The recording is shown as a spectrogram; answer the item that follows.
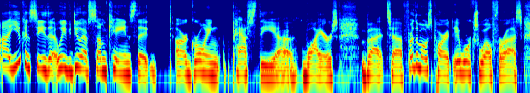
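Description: With an American accent, a woman speaks at a moderate pace. Her pitch is fairly high. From Washington State. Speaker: master gardener. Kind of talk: casual interview. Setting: outdoors in garden. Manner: hesitant, many fillers.

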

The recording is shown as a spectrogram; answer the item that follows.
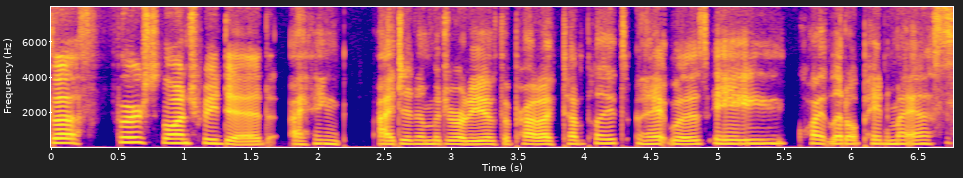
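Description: A woman speaks in a plain, everyday voice at a fairly high pitch with fairly even intonation. The recording is very clean, with a silent background and a dry, close sound without echo. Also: moderate pace. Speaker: podcast co-host. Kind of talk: casual chat.

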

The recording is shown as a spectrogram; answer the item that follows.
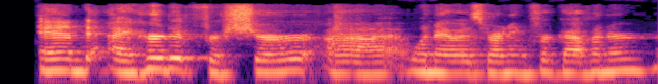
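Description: A woman's fairly high, somewhat breathy voice, dark and mellow in tone, with an Upper Midwest accent. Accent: Upper Midwest American. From southern Wisconsin. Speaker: nurse and politician. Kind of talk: podcast interview.

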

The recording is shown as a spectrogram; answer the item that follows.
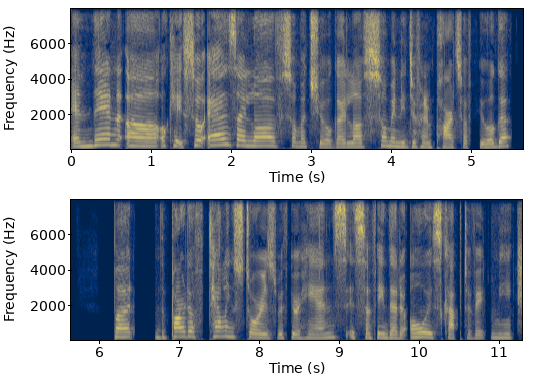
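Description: A woman with a Portuguese accent speaks at a moderate pace in a fairly high pitch with ordinary pitch variation, in a very clean, dry, close recording with no echo and a silent background. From Brazil. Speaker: yoga teacher. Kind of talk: interview conversation.

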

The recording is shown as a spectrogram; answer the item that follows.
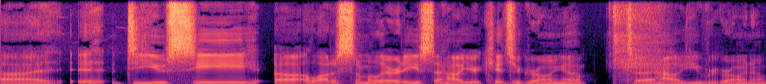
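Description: In a normal speaking voice, the speaker moves at a fairly quick pace with hardly any pauses, very even loudness and ordinary pitch variation, the sound dry and close with no echo. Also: man, medium pitch for a man. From Hamilton, Ontario, Canada. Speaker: podcast host and singer-songwriter. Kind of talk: casual interview.

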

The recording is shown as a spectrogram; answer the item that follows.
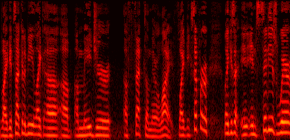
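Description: Against a quiet background, a man with a plain, everyday voice speaks at a moderate pace, fairly high in pitch, with lively intonation. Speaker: podcast host. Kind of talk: casual banter podcast. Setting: live stream.

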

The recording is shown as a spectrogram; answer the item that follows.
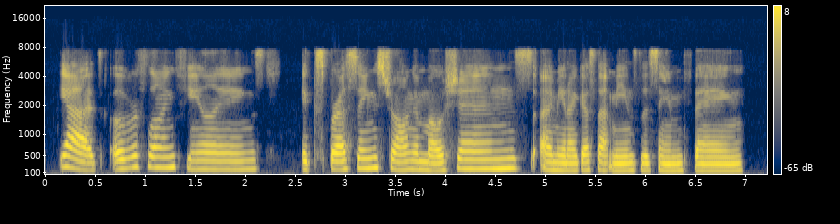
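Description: A woman speaks in an ordinary speaking voice at a medium pitch, with ordinary pitch variation and very even loudness. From Pennsylvania, US. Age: 20s. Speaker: makeup artist and designer. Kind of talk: casual interview.

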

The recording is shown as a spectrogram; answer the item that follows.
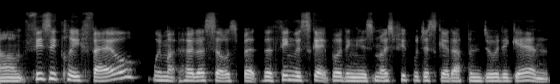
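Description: A woman's fairly low, dark, mellow voice in an Australian accent, with ordinary pitch variation, in a very clean recording with a silent background and a dry, close sound with no echo. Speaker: sociologist and skateboarding community organizer. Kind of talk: interview.

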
